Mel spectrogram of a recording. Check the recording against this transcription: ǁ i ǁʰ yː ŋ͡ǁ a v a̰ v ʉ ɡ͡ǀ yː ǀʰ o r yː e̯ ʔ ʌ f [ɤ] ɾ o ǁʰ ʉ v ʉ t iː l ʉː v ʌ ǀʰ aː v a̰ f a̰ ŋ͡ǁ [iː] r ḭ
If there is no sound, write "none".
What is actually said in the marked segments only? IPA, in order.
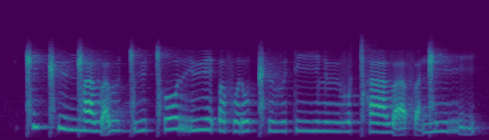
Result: ɤ, iː

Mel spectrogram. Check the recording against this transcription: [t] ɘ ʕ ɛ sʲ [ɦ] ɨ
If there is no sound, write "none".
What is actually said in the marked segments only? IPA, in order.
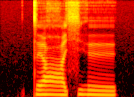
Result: t, ɦ

